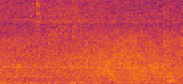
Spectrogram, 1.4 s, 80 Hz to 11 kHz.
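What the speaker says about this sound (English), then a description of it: "This is United Airlines 1069 taking off to Chicago O'Hare on a MAX 9" At LAX, a United Airlines Boeing 737 MAX 9 bound for Chicago O'Hare roars loudly and steadily on its takeoff run, a dense, close engine noise holding for the brief moment with no voices.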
